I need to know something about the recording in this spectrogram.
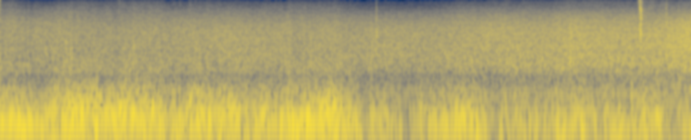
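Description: Wind gusts and rumbles outdoors.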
